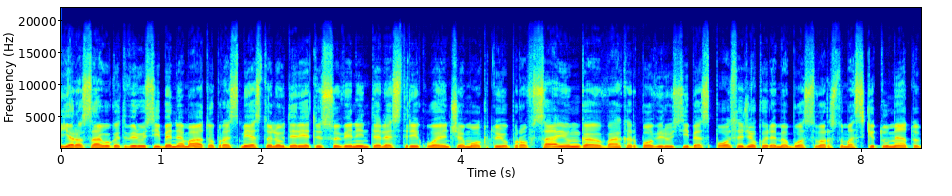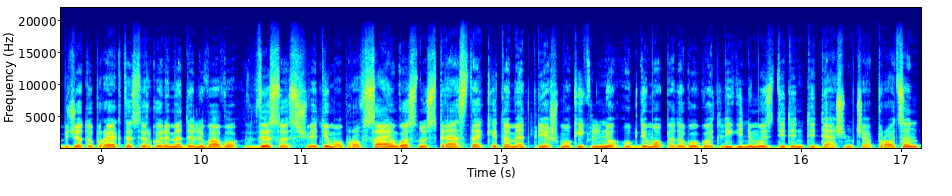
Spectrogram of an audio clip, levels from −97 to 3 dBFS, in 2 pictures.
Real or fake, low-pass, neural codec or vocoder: fake; 19.8 kHz; vocoder, 44.1 kHz, 128 mel bands every 512 samples, BigVGAN v2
